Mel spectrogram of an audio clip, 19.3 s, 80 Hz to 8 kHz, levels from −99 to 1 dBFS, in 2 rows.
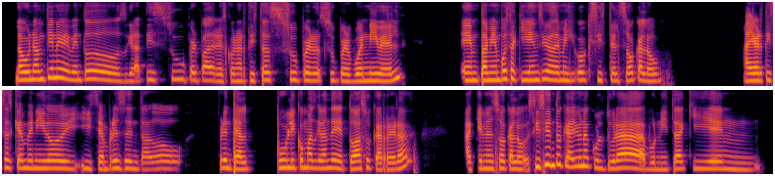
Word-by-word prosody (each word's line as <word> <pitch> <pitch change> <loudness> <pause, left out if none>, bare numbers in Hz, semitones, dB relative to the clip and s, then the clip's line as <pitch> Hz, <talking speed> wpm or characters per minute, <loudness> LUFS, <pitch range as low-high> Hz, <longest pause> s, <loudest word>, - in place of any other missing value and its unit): La 230 - +2
UNAM 245 +1 +3
tiene 295 0 +4
eventos 230 -4 0
gratis 230 +2 -6
superpadres 225 -5 -3
con 205 0 -5
artistas 215 +3 -3
super 225 -2 -2
superbuen 205 -2 -2
nivel. 210 - +1 0.7
En 220 0 +2
también, 225 +1 +4
pues, 255 +2 +2
aquí 230 -3 0
en 230 +1 0
Ciudad 245 -1 +1
de 225 - +1
México 220 +1 -2
existe 220 -2 -4
el 210 - -4
Zócalo. 215 -1 -1 1.0
Hay 210 0 +5
artistas 225 +1 +1
que 225 - 0
han 225 - -1
venido, 225 -1 +1
y 215 +1 -3
y 215 -7 -5
se 205 - -3
han 200 - -1
presentado 210 -1 -4 0.4
frente 235 -2 +2
al 200 +1 -1 0.3
público 235 0 +1
más 235 -1 +1
grande 225 +1 +1
de 210 -2 +2
toda 210 +1 +3
su 235 +1 -5
carrera 190 +2 0 0.7
aquí 200 +2 -1
en 215 - -1
el 215 - 0
Zócalo. 205 -2 0
Sí 265 - +1
siento 330 +2 +4
que - - +2
hay 260 +1 +3
una 280 0 +3
cultura 225 0 +4
bonita 190 +1 -2
aquí 215 0 -4
en 200 -3 -4
220 Hz, 170 wpm, -24 LUFS, 210-235 Hz, 1.0 s, Hay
